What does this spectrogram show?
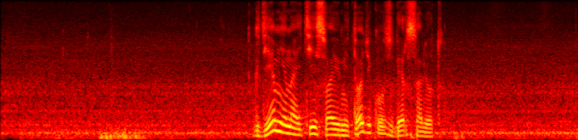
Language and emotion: Russian, neutral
